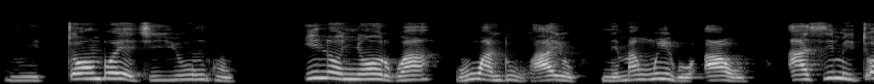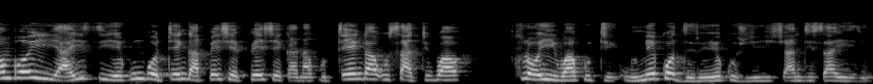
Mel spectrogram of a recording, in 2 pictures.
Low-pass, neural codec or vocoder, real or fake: 7.2 kHz; autoencoder, 48 kHz, 128 numbers a frame, DAC-VAE, trained on Japanese speech; fake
